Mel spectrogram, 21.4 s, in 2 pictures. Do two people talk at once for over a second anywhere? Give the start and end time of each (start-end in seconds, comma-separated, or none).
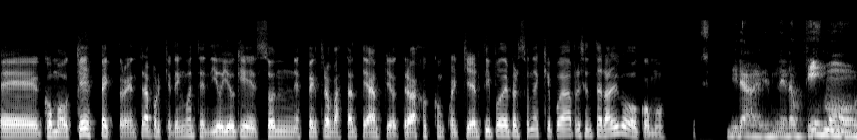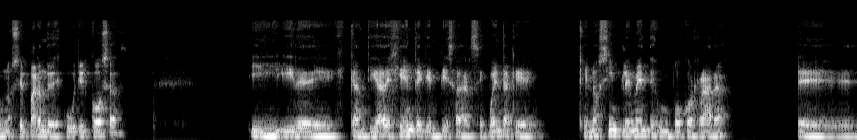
none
